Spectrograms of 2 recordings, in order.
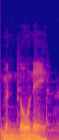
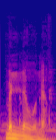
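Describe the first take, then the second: First: The name ends with an added vowel sound. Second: The name ends on the n sound. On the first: This is how some people say the name. "some people pronounce it Manone" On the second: This is how the speaker believes the name is said. "I think it's Manon"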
